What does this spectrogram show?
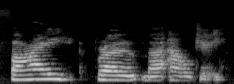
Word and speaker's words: fibromyalgia: Lady Dax, she says, Rebecca, she says it's pronounced fibromyalgia, which I think I have heard it said before.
